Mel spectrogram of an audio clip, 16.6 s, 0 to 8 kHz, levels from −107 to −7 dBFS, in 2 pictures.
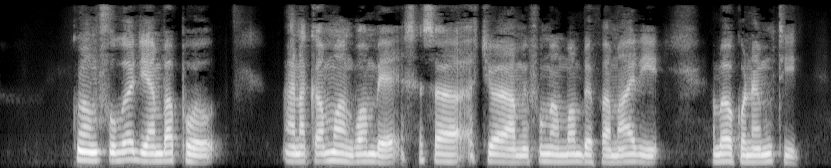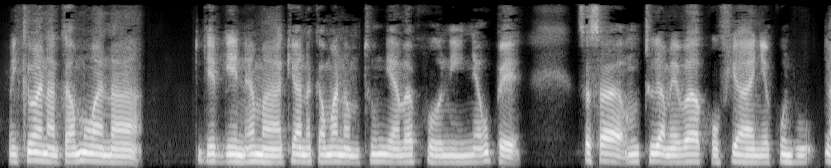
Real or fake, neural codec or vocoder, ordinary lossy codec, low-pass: fake; codec, 16 kHz, 1 kbps, X-Codec, WavLM features, trained on Multilingual LibriSpeech; MP3, 48 kbps; 7.2 kHz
